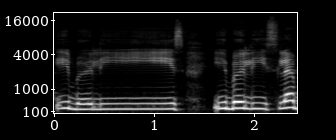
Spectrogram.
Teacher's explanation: இபலீஸ்ல பாசுகூன் கல்கலா அசைச்சு உச்சரிச்சு ஓதணும்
